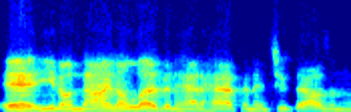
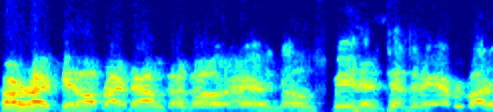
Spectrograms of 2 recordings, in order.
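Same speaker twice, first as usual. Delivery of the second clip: raspy, hoarse, high, barked drill-instructor frog voice; 7 semitones higher than usual. Recalling drill instructors barking orders on arrival, imitating a drill instructor's frog voice. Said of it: "We call it a frog voice".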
